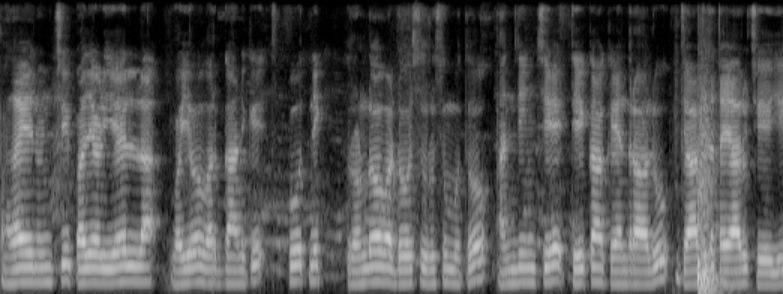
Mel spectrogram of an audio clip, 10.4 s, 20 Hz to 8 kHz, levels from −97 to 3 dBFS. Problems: continuous background conversations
